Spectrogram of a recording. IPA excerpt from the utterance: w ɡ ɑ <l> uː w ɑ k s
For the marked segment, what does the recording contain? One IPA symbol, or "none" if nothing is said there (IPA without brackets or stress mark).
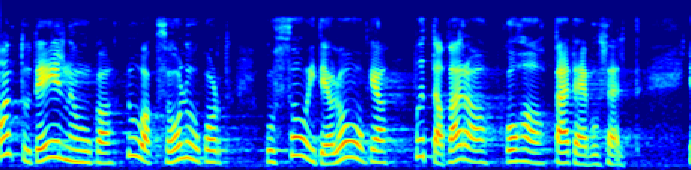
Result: l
